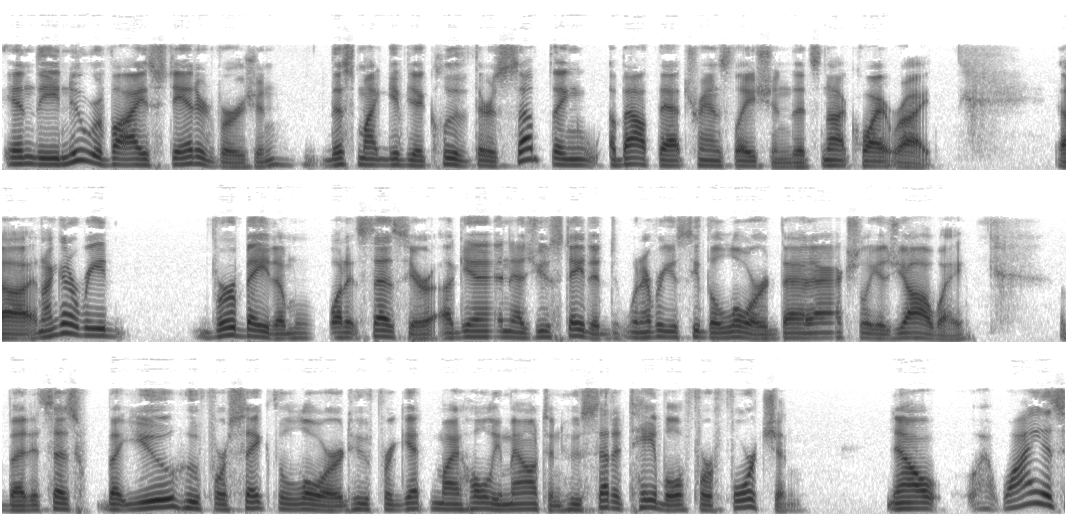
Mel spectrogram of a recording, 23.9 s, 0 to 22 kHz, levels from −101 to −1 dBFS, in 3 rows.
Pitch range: 115-145 Hz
